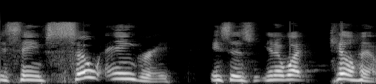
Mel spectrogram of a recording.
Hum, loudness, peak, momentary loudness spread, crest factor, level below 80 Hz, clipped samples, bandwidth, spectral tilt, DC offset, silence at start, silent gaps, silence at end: none; -15 LUFS; 0 dBFS; 10 LU; 14 dB; -56 dBFS; under 0.1%; 7.6 kHz; -5.5 dB/octave; under 0.1%; 0 s; none; 0 s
